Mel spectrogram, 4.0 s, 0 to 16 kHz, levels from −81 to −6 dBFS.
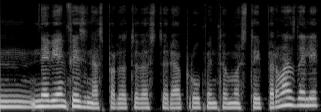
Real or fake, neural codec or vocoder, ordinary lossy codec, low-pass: real; none; AAC, 64 kbps; 14.4 kHz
